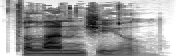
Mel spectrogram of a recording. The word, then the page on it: phalangeal: British English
